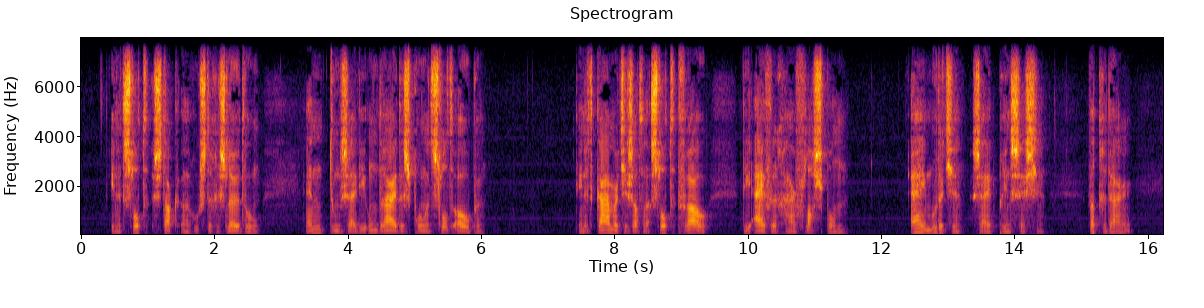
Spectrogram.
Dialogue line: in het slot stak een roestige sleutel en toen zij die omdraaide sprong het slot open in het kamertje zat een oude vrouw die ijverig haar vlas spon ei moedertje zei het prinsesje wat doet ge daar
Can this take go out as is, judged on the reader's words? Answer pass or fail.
fail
